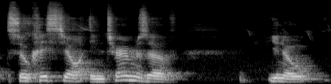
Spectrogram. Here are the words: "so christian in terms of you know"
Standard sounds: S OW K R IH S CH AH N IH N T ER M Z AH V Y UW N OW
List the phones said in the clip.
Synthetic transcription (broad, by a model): S OW K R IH S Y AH IH N T ER M Z AH V Y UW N OW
